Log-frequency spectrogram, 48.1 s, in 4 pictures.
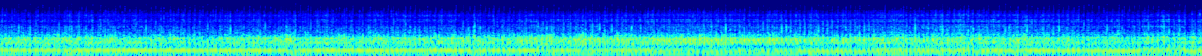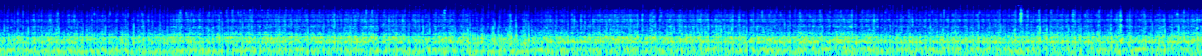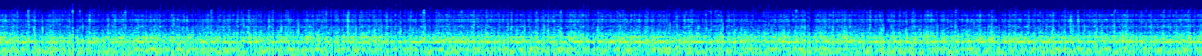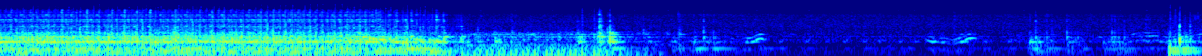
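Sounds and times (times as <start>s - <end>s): motorcycle engine running: 0.0s - 43.7s, 46.4s - 48.0s.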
